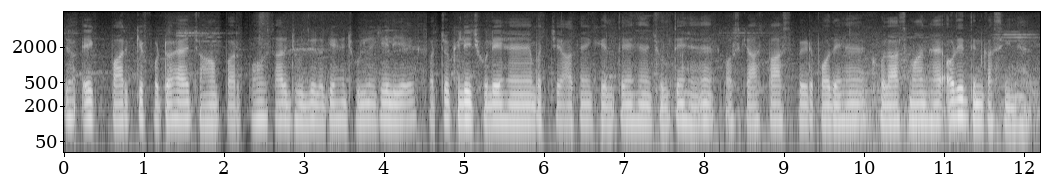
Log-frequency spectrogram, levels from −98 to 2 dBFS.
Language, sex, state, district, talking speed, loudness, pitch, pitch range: Hindi, male, Uttar Pradesh, Etah, 210 wpm, -20 LUFS, 110 Hz, 105-115 Hz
